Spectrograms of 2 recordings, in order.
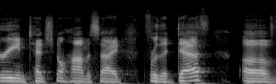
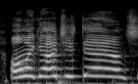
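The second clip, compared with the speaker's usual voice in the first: put-on crying wail, much higher pitch; 4 dB louder than usual. Telling how a woman faked grief on a phone call, imitating a fake crying wail. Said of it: "where they cry".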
